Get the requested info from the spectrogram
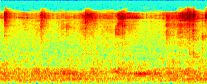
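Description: Near silence: room tone, with a few faint soft rustles of artificial flower stems and greenery being pushed into a grapevine wreath.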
